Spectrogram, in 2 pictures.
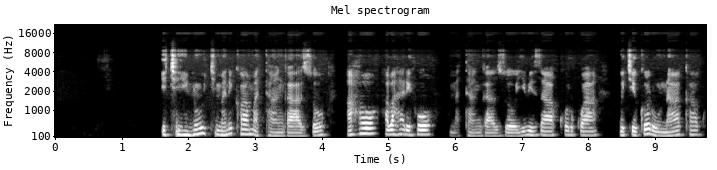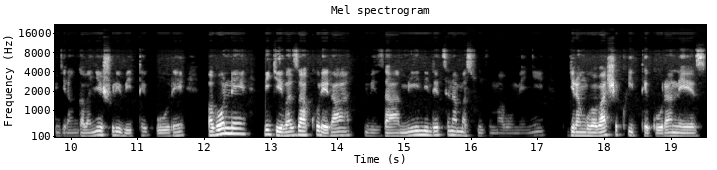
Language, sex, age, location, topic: Kinyarwanda, male, 18-24, Kigali, education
